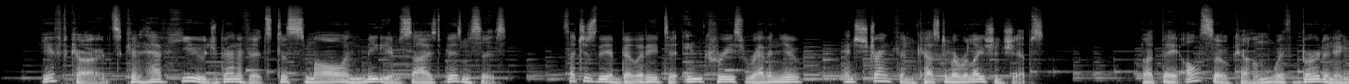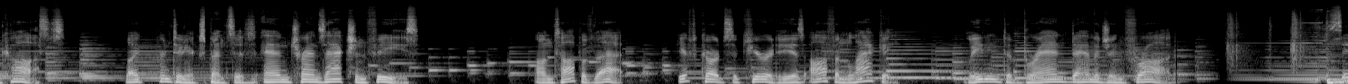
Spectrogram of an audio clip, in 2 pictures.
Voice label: Explainer Video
